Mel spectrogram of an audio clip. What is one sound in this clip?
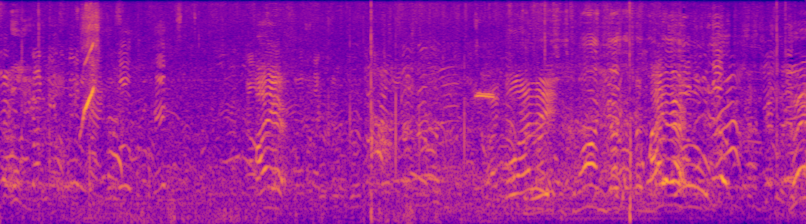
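Young players shout and call out to each other outdoors across an open field.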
